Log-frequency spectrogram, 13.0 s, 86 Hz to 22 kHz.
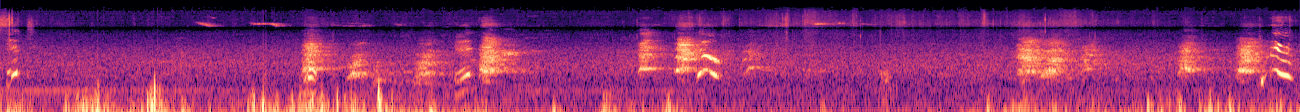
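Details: Angela, a puppy born March 13, 2014 to kennel dogs Shasta and Xerxes, gives short high rising yips and squeaky whines in scattered bursts, with people talking and low background rumble throughout.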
